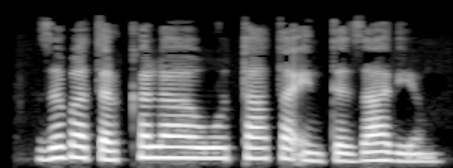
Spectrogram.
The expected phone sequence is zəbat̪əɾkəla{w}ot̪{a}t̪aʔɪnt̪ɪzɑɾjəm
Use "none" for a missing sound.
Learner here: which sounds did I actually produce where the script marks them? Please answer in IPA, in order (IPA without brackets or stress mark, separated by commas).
w, ɑ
